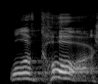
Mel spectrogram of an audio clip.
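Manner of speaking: loud, matter-of-fact New England voice; reply with regal New England certainty; New England accent. Retold or imitated. Grandmother answering granddaughter, loud New England accent. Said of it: "New England Katharine Hepburn accent".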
